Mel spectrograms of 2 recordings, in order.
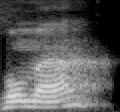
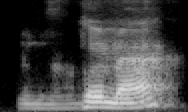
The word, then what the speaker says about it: هما: And the pronoun here is huma, which can also be pronounced hima, depending on the haraka or the vowel sign that precedes it.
